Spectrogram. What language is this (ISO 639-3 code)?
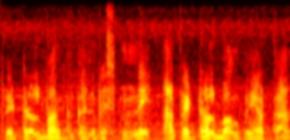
tel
